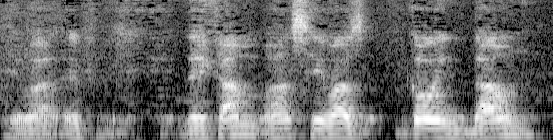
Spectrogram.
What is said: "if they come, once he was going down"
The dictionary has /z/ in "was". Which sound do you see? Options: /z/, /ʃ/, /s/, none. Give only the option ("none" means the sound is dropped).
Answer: /z/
